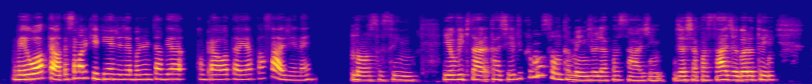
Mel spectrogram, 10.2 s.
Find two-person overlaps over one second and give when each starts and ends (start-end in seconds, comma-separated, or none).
none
